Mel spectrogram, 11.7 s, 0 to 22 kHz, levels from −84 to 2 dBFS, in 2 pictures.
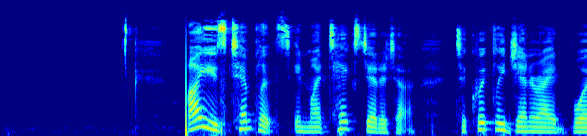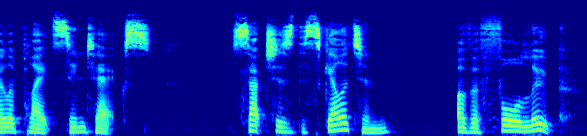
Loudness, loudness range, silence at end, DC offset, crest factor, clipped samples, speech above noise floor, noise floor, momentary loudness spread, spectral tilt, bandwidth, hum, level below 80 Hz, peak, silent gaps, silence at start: -29 LUFS; 8 LU; 0.25 s; under 0.1%; 32 dB; under 0.1%; 48 dB; -80 dBFS; 14 LU; -2 dB/octave; 15.5 kHz; none; -64 dBFS; -2 dBFS; none; 1.25 s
